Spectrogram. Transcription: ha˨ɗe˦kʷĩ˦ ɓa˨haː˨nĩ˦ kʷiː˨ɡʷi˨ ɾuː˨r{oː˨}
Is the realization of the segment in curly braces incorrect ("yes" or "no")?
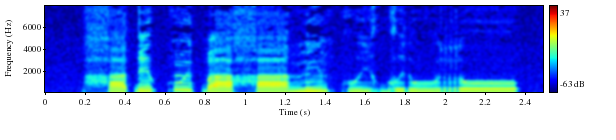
yes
